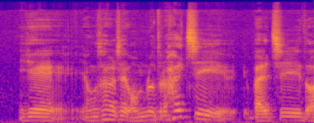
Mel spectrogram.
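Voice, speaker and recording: A man at a very slow pace, with audible room echo. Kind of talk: personal testimony vlog. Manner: casual, hesitant with fillers.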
